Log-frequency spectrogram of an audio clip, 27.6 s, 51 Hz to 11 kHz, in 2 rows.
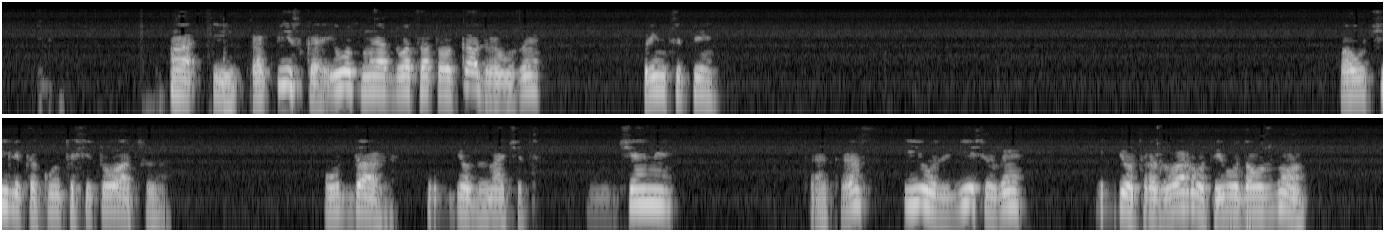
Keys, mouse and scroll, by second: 2.0 i, 3.7-25.4 drag.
